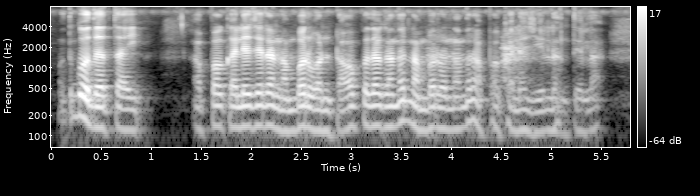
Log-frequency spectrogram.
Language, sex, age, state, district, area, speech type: Kannada, male, 45-60, Karnataka, Gulbarga, urban, spontaneous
